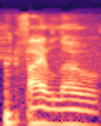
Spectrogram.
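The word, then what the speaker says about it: phyllo: I always say, is it phylo or phyto? Phylo. It's the phylo plane and the phylosphere. So wait, did you say five those? Phylo. Okay, so I just been saying it wrong.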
